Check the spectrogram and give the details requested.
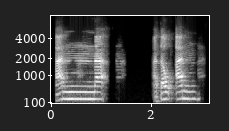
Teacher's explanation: suara nun keluar dari ujung lidah ya, menempel pada bagian gusi atas. An, nggak mungkin dari bibir.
